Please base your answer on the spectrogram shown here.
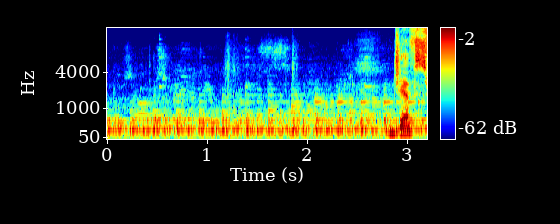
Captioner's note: people chattering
